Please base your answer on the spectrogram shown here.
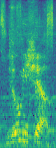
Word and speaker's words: L'eau Michel: How we pronounce that? L'eau Michel? L'eau Michel. And this is Miss Wood.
